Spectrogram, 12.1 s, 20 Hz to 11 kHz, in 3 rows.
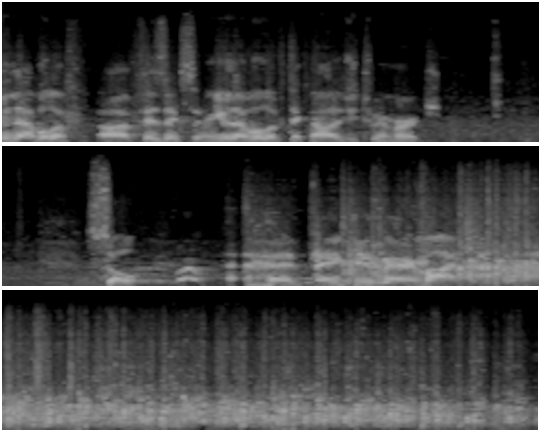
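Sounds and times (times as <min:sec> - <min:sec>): audience applauding: 0:06.3 - 0:12.0.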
